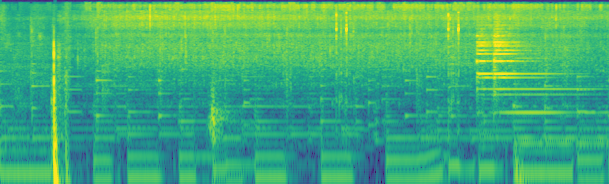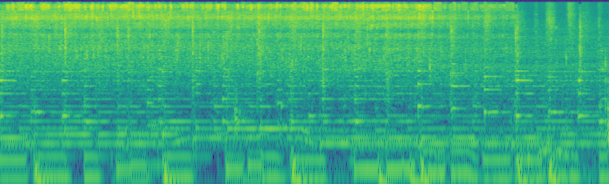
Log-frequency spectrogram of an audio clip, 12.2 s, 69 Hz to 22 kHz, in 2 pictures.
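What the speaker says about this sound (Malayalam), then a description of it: "ചൂടുള്ള പാനിലേക്ക് 1 ടേബിൾ സ്പൂൺ ഓയിലും 1 ടേബിൾ സ്പൂൺ ബട്ടർ ഒഴിച്ച ശേഷം അതിലേക്ക് നമുക്ക് ക്യൂബ്സ് ആയിട്ട് അരിഞ്ഞു വെച്ചിരിക്കുന്ന പനീർ ലൈറ്റായിട്ട് ഒന്ന് ഫ്രൈ ചെയ്തെടുക്കാം" Paneer cubes frying in a hot pan of oil and butter for palak paneer, giving a steady, close sizzle with faint stirring and no talking.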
